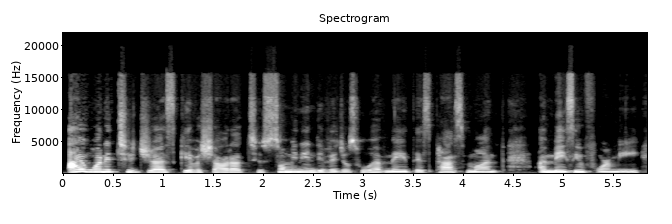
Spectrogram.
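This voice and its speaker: A woman from El Salvador hosting a casual livestream talk show, bubbly and effusive, repeating words for emphasis as she gives viewers shout-outs. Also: lowish voice, no echo.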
